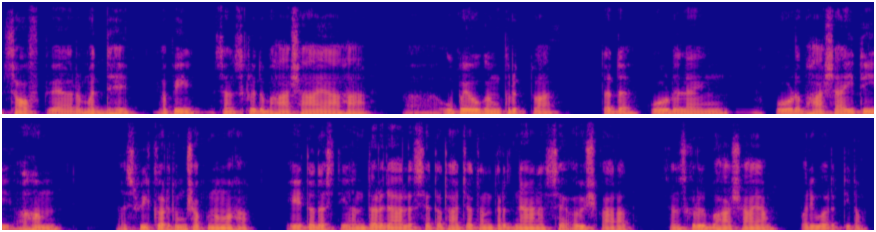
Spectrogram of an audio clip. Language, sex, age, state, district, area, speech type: Sanskrit, male, 18-30, Maharashtra, Chandrapur, rural, spontaneous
